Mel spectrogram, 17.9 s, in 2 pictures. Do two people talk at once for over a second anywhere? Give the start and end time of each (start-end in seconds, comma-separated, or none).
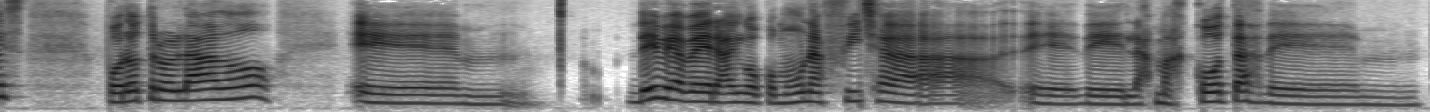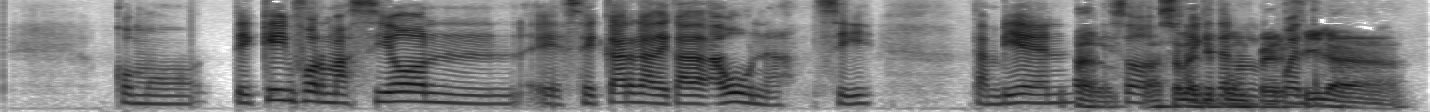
15.7-17.3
